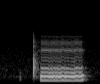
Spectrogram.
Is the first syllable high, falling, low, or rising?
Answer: high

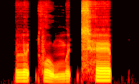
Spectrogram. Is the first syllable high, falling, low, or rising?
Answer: low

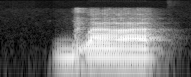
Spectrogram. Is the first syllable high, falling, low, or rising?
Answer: low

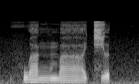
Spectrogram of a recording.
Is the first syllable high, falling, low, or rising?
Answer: low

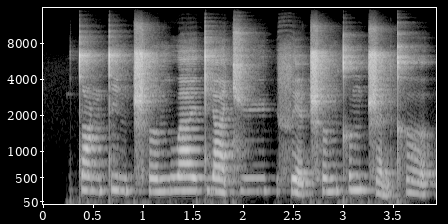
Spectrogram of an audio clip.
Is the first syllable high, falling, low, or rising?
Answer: falling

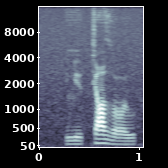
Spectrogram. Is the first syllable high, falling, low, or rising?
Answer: low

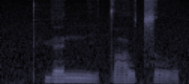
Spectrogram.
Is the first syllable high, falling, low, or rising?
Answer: high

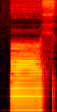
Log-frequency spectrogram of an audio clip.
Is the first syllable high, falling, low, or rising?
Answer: low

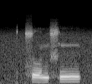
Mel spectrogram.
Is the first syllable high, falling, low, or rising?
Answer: low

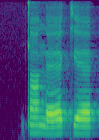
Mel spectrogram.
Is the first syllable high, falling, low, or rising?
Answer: high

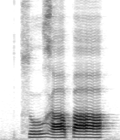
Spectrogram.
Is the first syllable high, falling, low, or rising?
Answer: rising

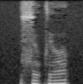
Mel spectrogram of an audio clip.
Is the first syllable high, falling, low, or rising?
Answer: falling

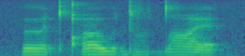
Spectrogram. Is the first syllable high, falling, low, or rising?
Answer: low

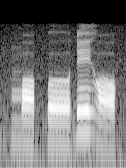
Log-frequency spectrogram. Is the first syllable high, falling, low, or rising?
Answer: low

